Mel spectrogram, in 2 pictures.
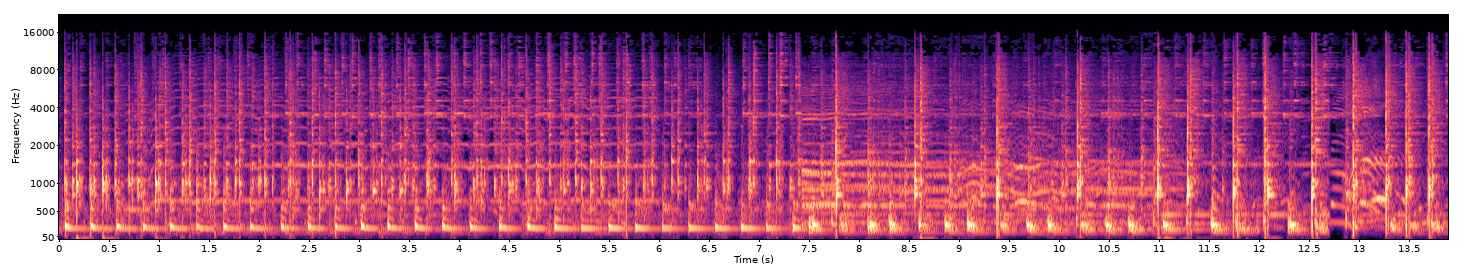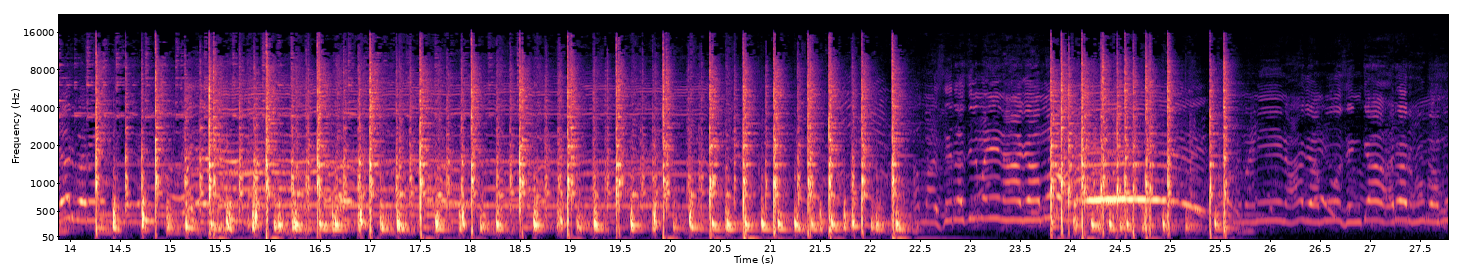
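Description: Fast, even beating on a small hand-held drum with pitched sounds carrying over the beat; the drumming stops near the end, followed by a brief loud pitched sound.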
